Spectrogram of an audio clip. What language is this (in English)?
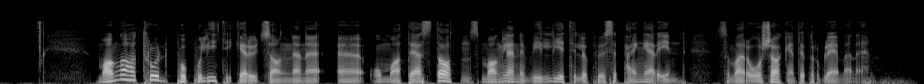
Norwegian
